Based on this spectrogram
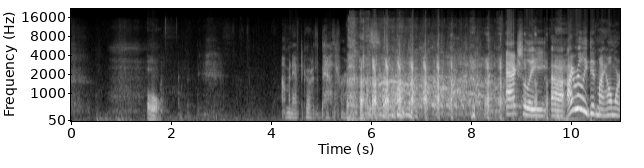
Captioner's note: lots of laughter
